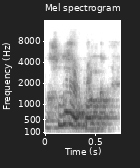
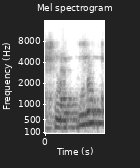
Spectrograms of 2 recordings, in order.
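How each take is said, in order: First: The stress is on the first syllable. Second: The stress is on the second syllable. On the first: It means cotton. "pronounced with the first syllable stressed and means cotton" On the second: It means a bang. "pronounced with the second syllable stressed and means a bang"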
